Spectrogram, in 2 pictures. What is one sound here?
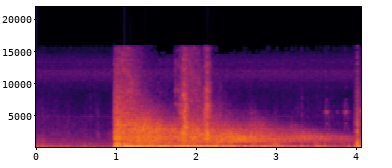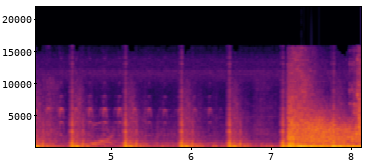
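A sniper rifle fires with a loud, echoing boom.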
